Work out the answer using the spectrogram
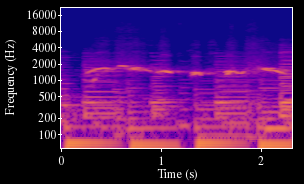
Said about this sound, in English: Forget your troubles, try to be just like a cheerful chickadee and whistle while you work.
